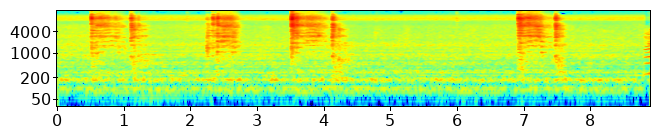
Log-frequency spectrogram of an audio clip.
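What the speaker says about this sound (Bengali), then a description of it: "এবার ভালো করে এটা নাড়াচাড়া করে নেব।" Metal utensil clinks and scrapes against a pot while ash gourd with turmeric and salt is stirred, coming in short separate bursts of clatter over a quiet background.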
